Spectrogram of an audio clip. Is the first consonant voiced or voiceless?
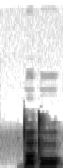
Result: voiced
